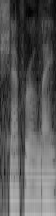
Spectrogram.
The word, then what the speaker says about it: Chevrolet: Volkswagen let's talk about Chevrolet an American brand the correct pronunciation is Chevrolet with the emphasis on the second syllable many people mispronounce it is Chevrolet now let's look at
